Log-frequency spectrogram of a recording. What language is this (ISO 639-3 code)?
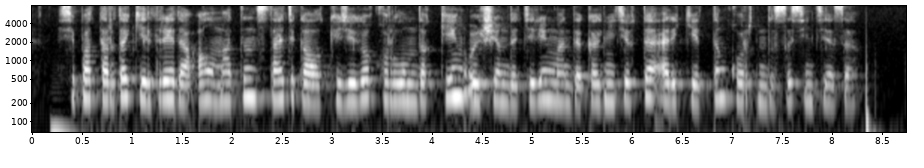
kaz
